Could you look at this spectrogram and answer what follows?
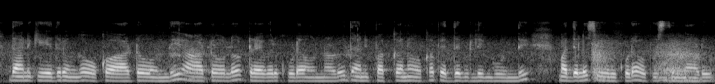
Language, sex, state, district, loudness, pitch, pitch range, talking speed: Telugu, female, Telangana, Mahabubabad, -17 LUFS, 175 Hz, 170-180 Hz, 175 wpm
